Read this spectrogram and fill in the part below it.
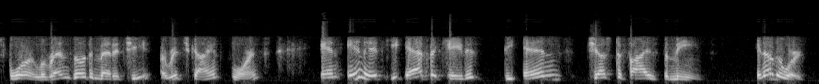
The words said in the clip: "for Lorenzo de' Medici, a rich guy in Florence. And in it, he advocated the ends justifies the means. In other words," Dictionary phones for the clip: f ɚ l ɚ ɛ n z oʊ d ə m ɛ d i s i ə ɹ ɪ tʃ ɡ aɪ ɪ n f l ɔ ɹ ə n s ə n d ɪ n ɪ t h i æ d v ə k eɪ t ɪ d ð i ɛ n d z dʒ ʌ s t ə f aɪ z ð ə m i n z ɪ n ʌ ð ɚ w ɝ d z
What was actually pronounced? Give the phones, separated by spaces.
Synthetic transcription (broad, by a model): f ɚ l ɚ ɛ n z oʊ d ə m ɛ d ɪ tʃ i ə ɹ ɪ tʃ ɡ aɪ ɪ n f l ɔ ɹ ə n s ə n ɪ n ɪ t h i æ d v ə k eɪ t ɪ d ð i ɛ n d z dʒ ʌ s t ə f aɪ z ð ə m i n z ɪ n ʌ ð ɚ w ɝ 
